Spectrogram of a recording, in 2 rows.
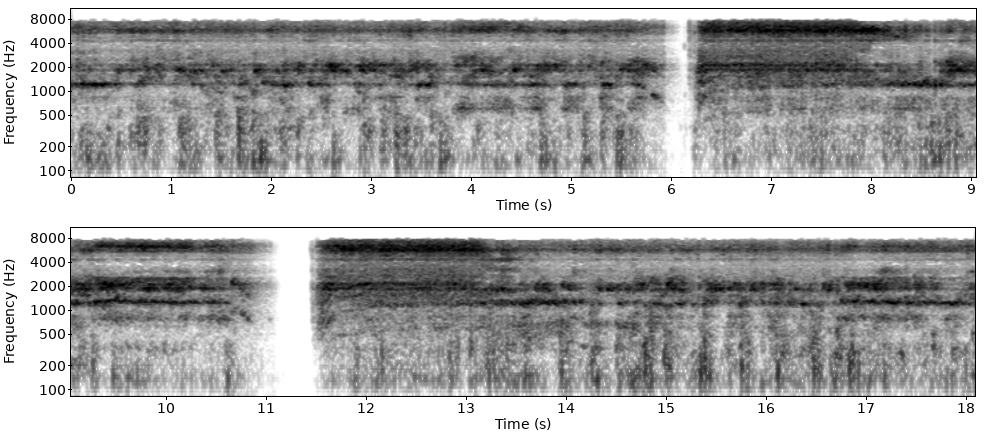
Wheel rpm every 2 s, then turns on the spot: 160, 160, 140, 140, 160, 80, 150, 160, 160.
none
